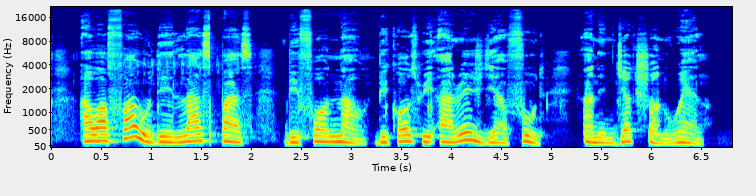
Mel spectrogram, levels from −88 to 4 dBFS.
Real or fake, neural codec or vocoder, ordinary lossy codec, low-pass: real; none; none; none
